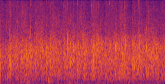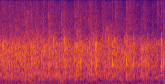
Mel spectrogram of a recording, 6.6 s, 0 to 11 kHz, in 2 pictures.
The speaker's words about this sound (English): Please welcome with a very warm applause for my 2025 Linux and Go self-hosting stack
